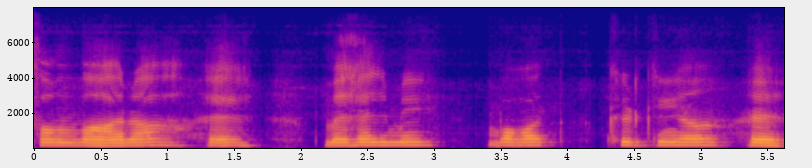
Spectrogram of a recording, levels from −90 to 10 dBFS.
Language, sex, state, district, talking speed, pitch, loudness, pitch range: Hindi, female, Rajasthan, Jaipur, 75 wpm, 180 Hz, -17 LUFS, 175-185 Hz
